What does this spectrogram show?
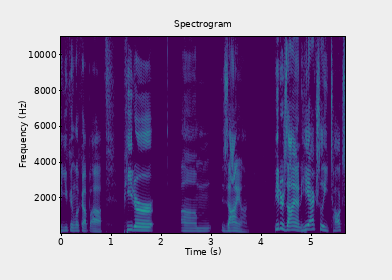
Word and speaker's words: Zeihan: Yeah, Zion is spelled Zeihan.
